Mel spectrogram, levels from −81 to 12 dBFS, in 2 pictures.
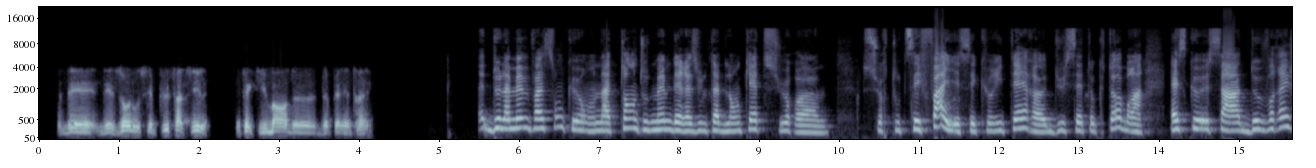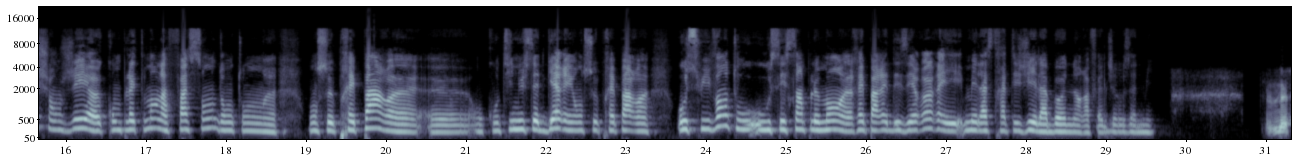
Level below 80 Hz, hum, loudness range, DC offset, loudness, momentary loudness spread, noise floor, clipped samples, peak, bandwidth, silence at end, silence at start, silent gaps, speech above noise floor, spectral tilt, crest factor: -52 dBFS; none; 4 LU; under 0.1%; -17 LUFS; 10 LU; -80 dBFS; under 0.1%; 0 dBFS; 12.5 kHz; 0 s; 0.25 s; none; 64 dB; -5 dB/octave; 16 dB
